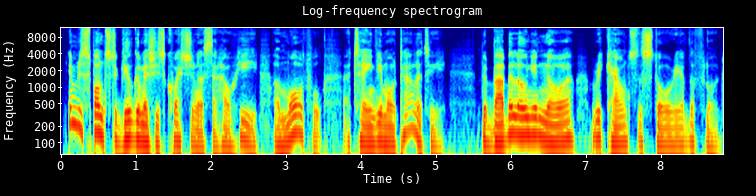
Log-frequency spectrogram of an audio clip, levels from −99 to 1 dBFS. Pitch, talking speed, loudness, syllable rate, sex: 105 Hz, 150 wpm, -19 LUFS, 5.3 syllables/s, male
